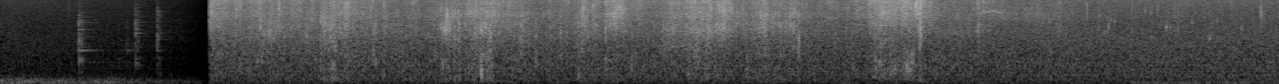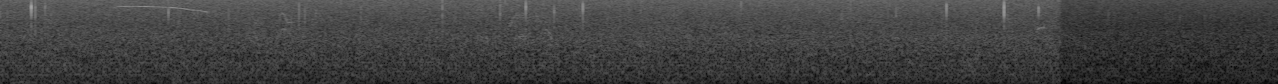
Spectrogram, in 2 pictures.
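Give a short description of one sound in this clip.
Small waves lap against a lakeshore.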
